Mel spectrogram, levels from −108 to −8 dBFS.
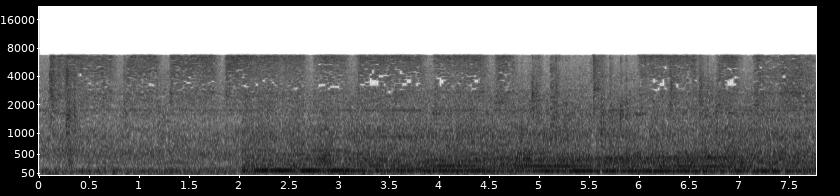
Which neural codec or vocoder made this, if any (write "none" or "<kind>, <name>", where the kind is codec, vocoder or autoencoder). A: none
